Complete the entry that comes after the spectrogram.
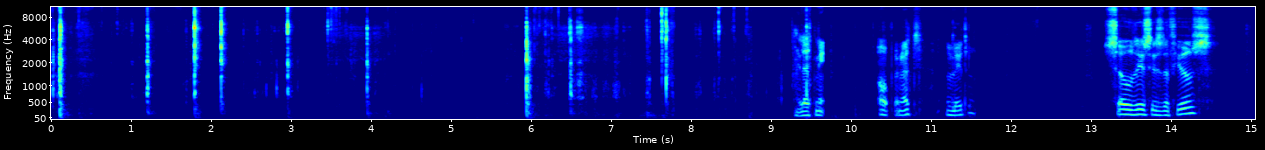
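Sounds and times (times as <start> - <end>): clicks and taps of handling: 0.0 - 10.7.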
